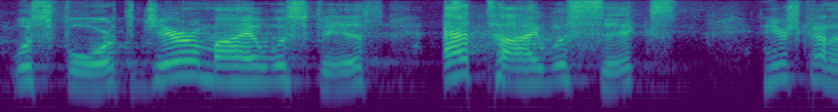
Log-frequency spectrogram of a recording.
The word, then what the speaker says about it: Ittai: Ittai, or Attai as we pronounce it, was sixth.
